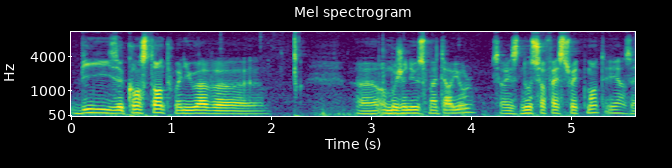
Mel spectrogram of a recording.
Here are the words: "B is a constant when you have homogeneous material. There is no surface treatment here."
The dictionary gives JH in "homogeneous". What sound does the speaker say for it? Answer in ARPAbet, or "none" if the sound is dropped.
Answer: ZH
